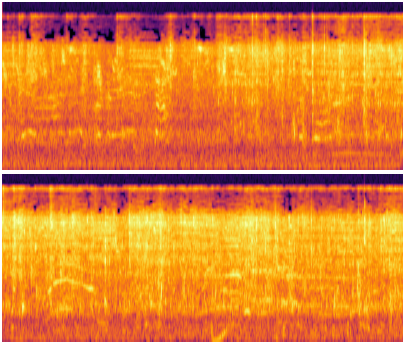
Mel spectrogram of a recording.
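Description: Splashing in a river or pool during a group swim in Bulusan, Sorsogon, a continuous wash of churning water with people talking and calling out over it.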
